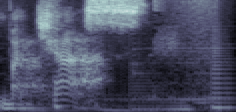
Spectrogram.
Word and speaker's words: Matias: But when I came here, and actually the pronunciation of my last name in the Philippines was Matias. And here it became Matias.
